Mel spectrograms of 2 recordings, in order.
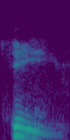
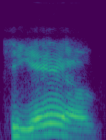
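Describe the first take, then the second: First: It is said the Ukrainian way, as Kyiv. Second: It is said the Russian way, as Kiev. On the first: The speaker calls it right. "the city is pronounced" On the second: The speaker calls it wrong. "a Russian pronunciation that the Ukrainians do not appreciate"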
